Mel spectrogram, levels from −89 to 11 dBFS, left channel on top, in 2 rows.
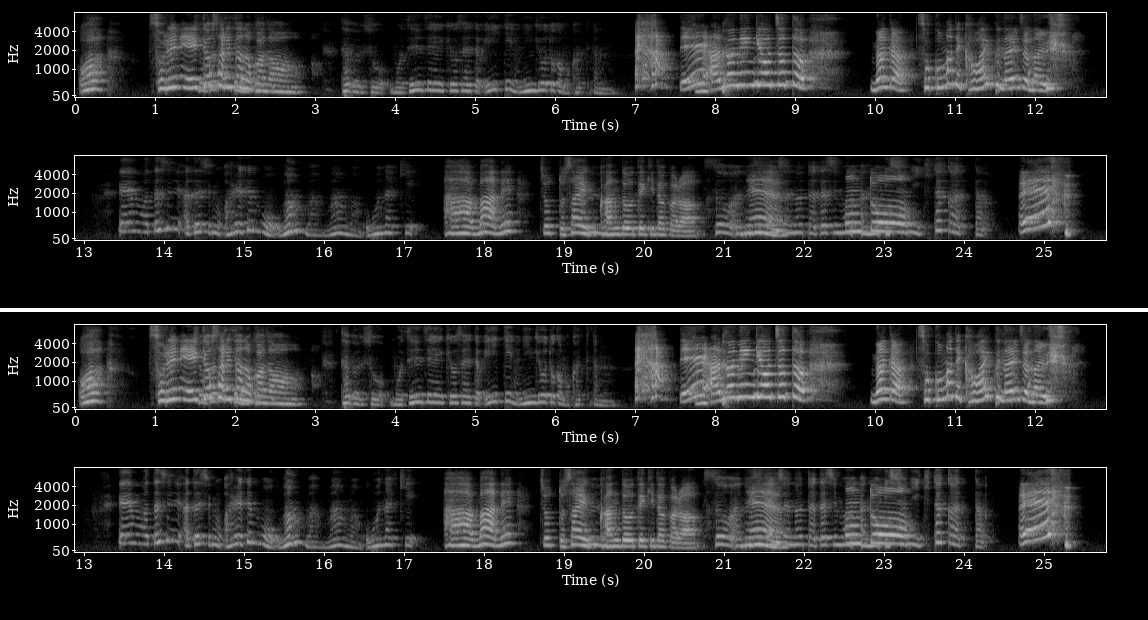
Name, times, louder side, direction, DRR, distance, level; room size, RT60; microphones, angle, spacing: voice 1, 0.1-0.5 0.9-2.9 7.0-9.6 9.9-12.5 17.5-20.7 21.2-21.8 22.5-23.4 24.7-25.3, right 2 dB, 20° right, 1.0 m, -26 dB
voice 2, 1.5-2.3 3.1-6.8 7.7-8.6 11.5-12.0 13.2-17.1 19.2-19.6 20.8-24.3, right 2 dB, 45° right, 1.4 m, -35 dB
11.5 x 8.9 x 4.3 m
head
